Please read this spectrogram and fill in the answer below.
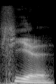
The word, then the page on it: much: [ˈmʌtʃ]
